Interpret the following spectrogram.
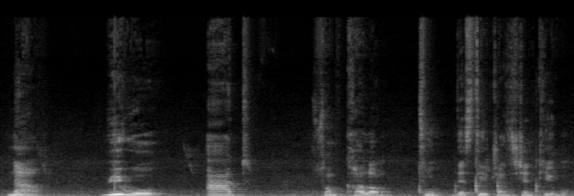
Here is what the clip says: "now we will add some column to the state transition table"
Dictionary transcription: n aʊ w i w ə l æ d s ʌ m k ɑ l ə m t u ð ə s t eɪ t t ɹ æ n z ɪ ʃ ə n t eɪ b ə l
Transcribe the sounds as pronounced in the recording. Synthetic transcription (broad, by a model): n aʊ w i w ə l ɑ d s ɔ m k ɑ l ə m t u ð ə s t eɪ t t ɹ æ n s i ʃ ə n t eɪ b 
